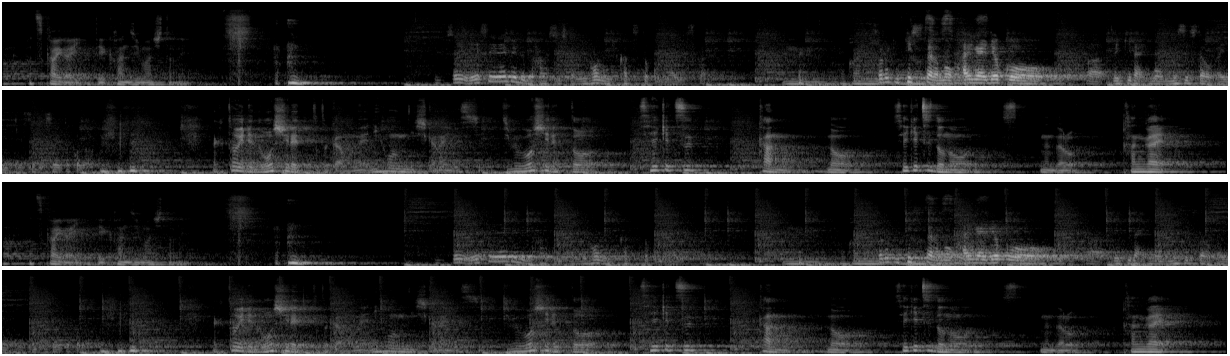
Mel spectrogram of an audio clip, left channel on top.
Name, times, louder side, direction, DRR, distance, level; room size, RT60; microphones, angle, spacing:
voice 1, 0.2-1.9 2.2-2.5 2.8-3.0 7.8-9.2 9.5-9.7 13.2-13.7 14.0-18.2 18.6-19.2 19.8-20.8 21.2-23.0 23.5-23.9, left 1 dB, 20° left, 6 dB, 0.6 m, -38 dB
sound 1, 4.0-20.0, right 1 dB, 45° right, 2.4 m, -45 dB
voice 2, 4.5-7.1 8.0-8.1 8.7-10.4 10.8-13.2, left 3 dB, 75° left, 10 dB, 0.6 m, -34 dB
10.5 x 8.4 x 6.2 m, 2.5 s
head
